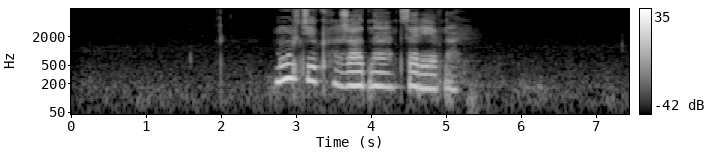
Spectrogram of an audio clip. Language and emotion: Russian, sad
